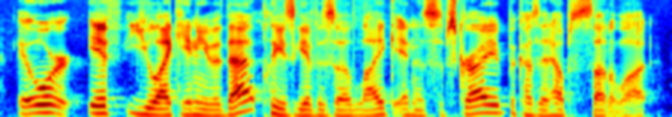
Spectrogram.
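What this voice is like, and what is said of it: Polished customer service voice. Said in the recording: “That was my my customer service voice.”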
